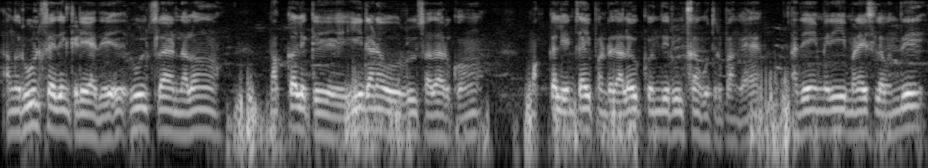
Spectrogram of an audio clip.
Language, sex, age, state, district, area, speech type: Tamil, male, 18-30, Tamil Nadu, Tiruvannamalai, urban, spontaneous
